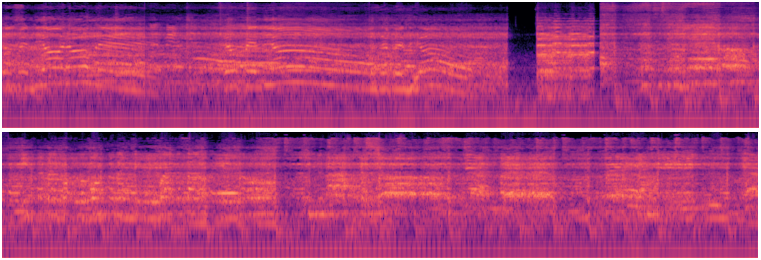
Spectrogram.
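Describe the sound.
A crowd sings together for several seconds. After a brief cut, loud, dense shouting and jeering from many voices continues throughout, close and unbroken.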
